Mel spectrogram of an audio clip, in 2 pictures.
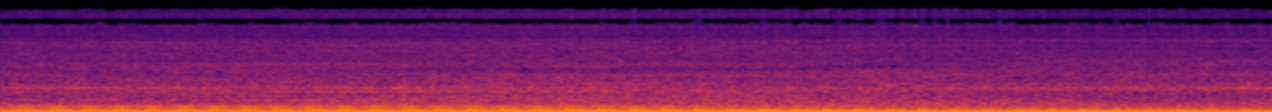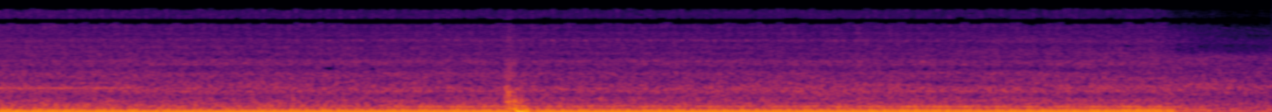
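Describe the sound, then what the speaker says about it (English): A Dodge Hellcat's engine idles steadily and loudly close by with a deep, rumbling drone, then cuts off abruptly at the end as the car is switched off. "I'm gonna turn the car off real quick so you guys can hear me better."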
